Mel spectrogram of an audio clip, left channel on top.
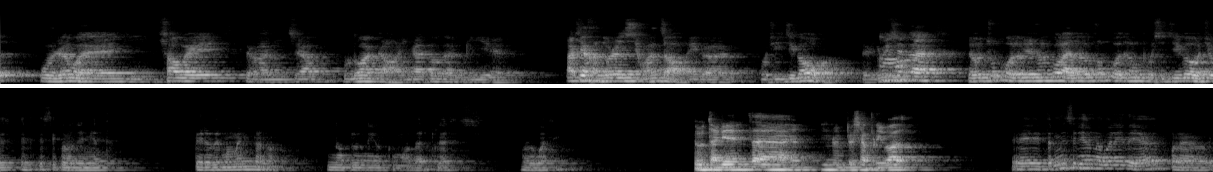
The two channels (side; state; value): both; different; correlation 0.00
